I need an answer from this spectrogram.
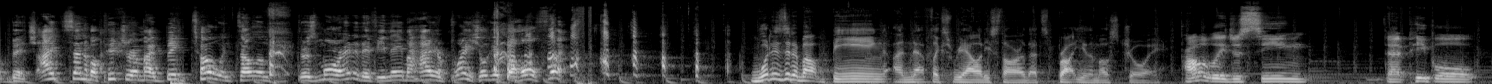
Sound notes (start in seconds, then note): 4.9 laughing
